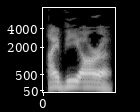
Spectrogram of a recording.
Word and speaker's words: Ivrea: Ivrea, Italian pronunciation, Ivrea, French, Ivre, Latin, Iporadia, is a town and commune of the metropolitan city of Turin in the Piedmont region of northwestern Italy.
